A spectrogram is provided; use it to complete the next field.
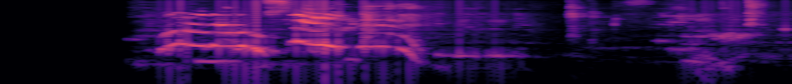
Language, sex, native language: Icelandic, other, Icelandic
